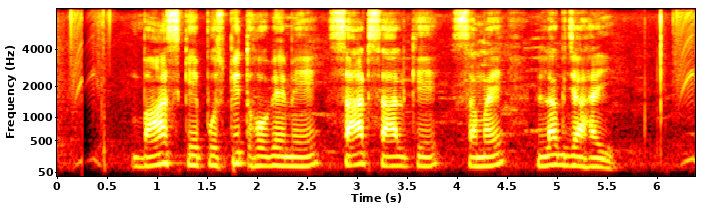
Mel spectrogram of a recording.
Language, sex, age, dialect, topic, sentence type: Magahi, male, 31-35, Central/Standard, banking, statement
